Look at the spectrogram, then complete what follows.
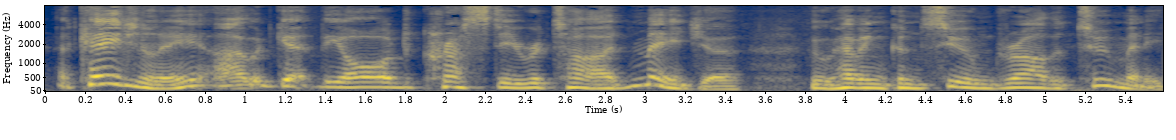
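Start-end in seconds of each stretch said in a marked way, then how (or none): none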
